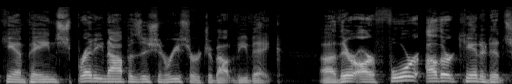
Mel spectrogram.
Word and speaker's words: Vivek: Vivek. Vake rhymes with cake. Vivek. The DeSantis people are helpfully pointing out Vivek rhymes with fake.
